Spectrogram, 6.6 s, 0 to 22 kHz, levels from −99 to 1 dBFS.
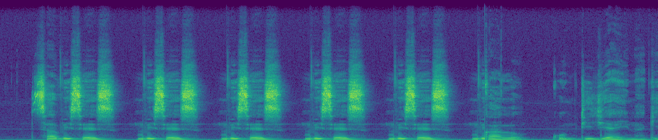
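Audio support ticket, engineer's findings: Broken-record loop, 1.44 to 4.85 s: one 0.84 s chunk of speech repeats identically, back to back, four times. Underlying speech for that span is missing. Likely cause: player, encoder or stream stalled and kept re-sending its last held fragment until data resumed.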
